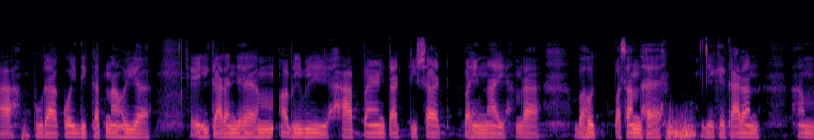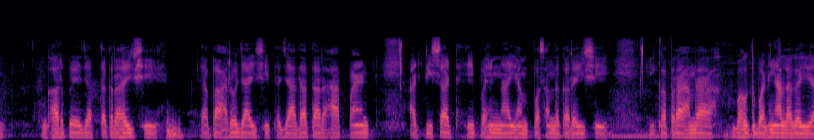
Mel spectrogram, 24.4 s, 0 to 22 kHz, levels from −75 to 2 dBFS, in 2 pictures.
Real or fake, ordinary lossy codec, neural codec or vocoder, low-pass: real; Opus, 64 kbps; none; 7.2 kHz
